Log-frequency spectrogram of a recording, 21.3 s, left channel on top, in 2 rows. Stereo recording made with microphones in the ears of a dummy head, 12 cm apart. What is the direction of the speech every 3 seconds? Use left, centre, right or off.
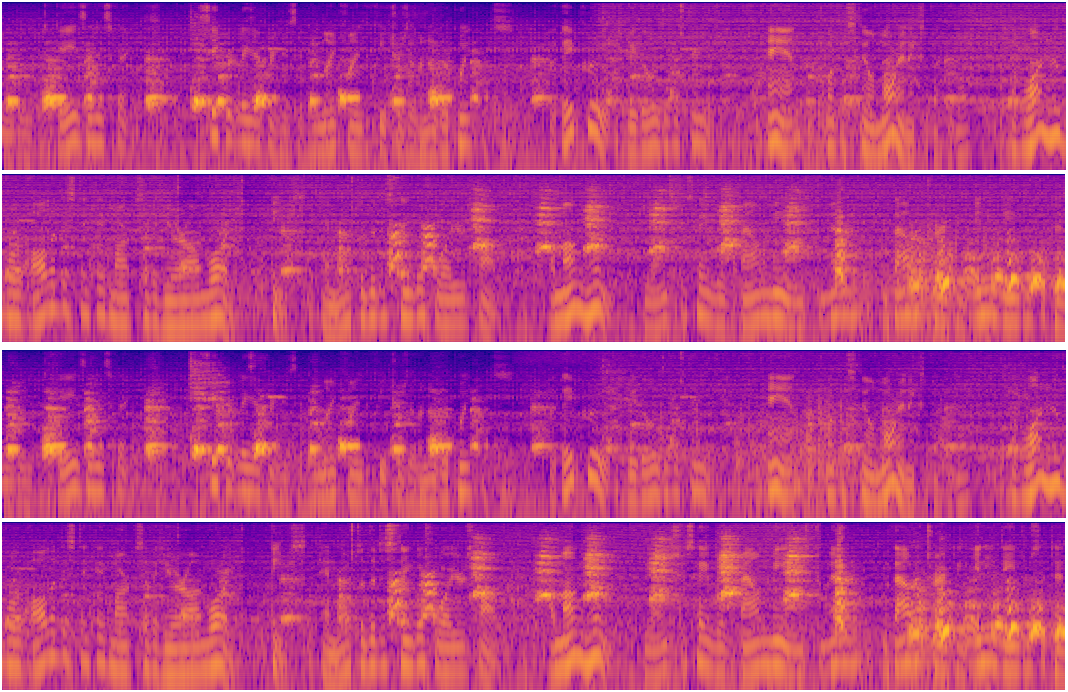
left, left, left, centre, right, right, right.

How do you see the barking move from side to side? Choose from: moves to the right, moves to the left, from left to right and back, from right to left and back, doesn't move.
from right to left and back.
